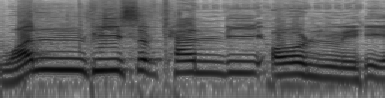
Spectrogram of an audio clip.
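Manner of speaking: voice booming out. Retelling how a voice speaks to a kid reaching for more candy, in a booming voice. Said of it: "the voice booms out and says".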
